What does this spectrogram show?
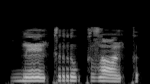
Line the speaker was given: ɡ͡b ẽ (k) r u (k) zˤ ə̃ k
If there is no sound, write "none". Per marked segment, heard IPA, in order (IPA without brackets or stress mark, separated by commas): k, k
